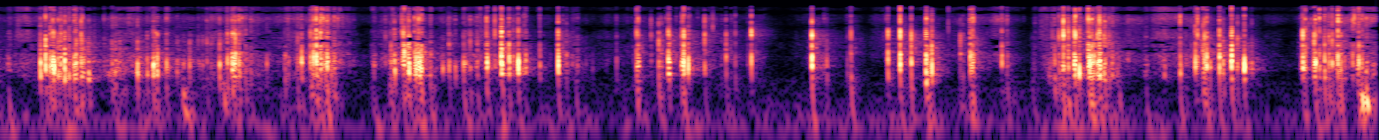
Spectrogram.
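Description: Both hands with long nails scratch the textured fabric of blue denim jeans stretched over a knee. Dry, bright rasping bursts come in uneven strokes, some longer and some quick and choppy, with brief quiet gaps and no low end.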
